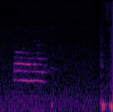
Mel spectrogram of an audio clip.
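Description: A single short cat meow, clear and fairly close, followed by a brief soft thump against a quiet room background.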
